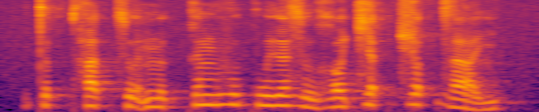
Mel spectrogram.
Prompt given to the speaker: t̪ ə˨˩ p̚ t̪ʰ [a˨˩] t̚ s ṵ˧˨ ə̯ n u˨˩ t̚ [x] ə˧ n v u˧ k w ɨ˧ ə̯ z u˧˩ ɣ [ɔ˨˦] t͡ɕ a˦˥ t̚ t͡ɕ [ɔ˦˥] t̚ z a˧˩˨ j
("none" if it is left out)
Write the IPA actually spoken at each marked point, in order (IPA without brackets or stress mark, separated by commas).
a˨˩, k, ɔ˨˦, ɔ˦˥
